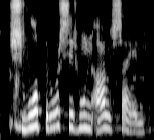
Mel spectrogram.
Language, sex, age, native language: Icelandic, male, 10, Icelandic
